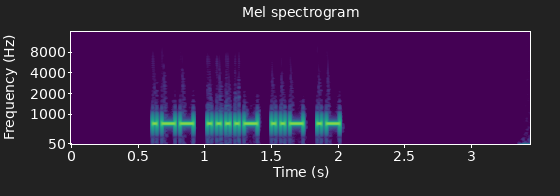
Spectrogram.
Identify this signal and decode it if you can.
Morse code, heard as a keyed tone, about 44 wpm, 700 Hz. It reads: W4UA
